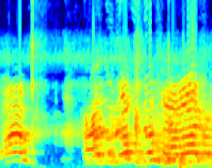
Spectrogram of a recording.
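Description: Children's voices: one short high call at the start, then from about a second in several children talking and calling out over one another.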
